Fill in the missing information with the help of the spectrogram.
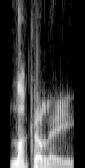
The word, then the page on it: luckily: British English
